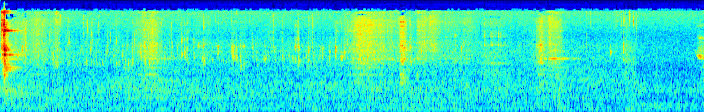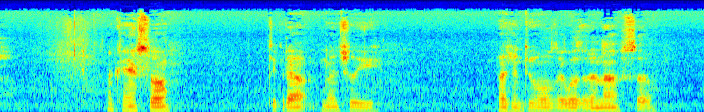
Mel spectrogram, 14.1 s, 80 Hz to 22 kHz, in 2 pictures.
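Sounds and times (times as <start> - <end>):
oil trickling into pan: 0.0 - 6.5.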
